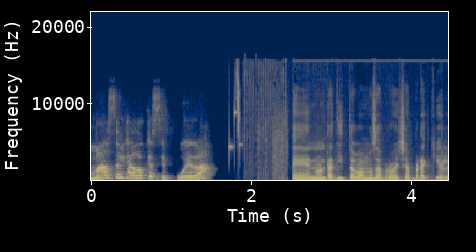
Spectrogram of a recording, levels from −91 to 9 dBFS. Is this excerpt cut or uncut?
cut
